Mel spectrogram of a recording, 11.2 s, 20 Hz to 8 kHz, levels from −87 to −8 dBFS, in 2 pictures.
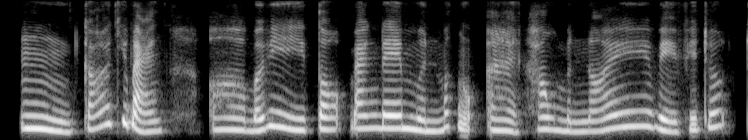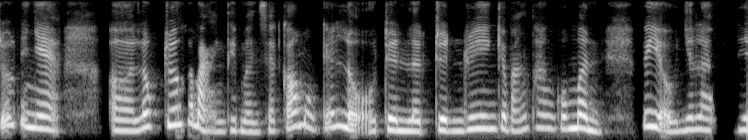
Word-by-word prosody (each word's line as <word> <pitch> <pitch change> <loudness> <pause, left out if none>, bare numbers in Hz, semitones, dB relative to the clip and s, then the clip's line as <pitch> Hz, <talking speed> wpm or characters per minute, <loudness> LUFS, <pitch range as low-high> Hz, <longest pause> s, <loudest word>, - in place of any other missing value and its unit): Ừm, 255 -7 +2
có 305 +8 -2
chứ, 395 - +2
bạn. 215 - +3 0.3
Ờ, 250 -1 -2
bởi 230 +1 +1
vì 280 -7 +1
tối 250 +2 -1
ban 275 +1 -1
đêm 275 -2 +4
mình 220 -2 +1
mất 300 +7 -4
ngủ - - +1
à, 230 -4 -2
hông, 255 -2 -2
mình 210 -1 -3
nói 290 +8 -1
về 225 -5 +2
phía - - -1
trước 300 +3 -4
trước - - 0
đi 350 - +1
nha. 270 -3 +3 0.3
Ờ, 225 -1 0
lúc 295 +5 +1
trước 350 +2 +2
á, - - +1
bạn, 205 - +1
thì 230 - -4
mình 205 -2 -3
sẽ 220 +2 -5
có 300 +7 +1
một 310 -5 -2
cái 300 - -1
lộ 285 -7 +2
trình, 230 -2 +4
lịch 215 0 0
trình 225 -3 +3
riêng 265 +2 +2
cho 270 - +1
bản 230 +4 -4
thân 280 -2 -4
của 265 - 0
mình. 270 -5 +4 0.3
Ví 320 -1 +4
dụ 275 - +3
như 230 +4 -1
là 255 - -1 0.2
mình 245 - -3
255 Hz, 260 wpm, -20 LUFS, 225-280 Hz, 0.3 s, đêm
